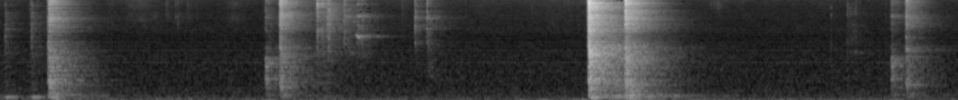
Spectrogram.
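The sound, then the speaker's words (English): A door thuds and clatters several times at irregular intervals, with sharp knocks and rattling latch sounds, the loudest pair of bangs near the middle. “Doors are always very important because they punctuate crime scenes.”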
